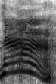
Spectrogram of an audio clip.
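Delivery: high-pitched "nah!" yelp; mock cry on being hit in the face; startled yelp. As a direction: yelp as if struck. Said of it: "hit him in the face".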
